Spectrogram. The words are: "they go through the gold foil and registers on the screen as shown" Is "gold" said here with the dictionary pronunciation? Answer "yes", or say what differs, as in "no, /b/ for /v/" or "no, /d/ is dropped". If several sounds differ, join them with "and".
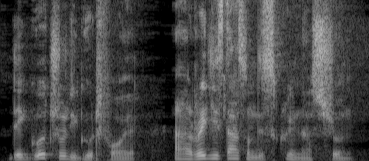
no, /l/ is dropped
